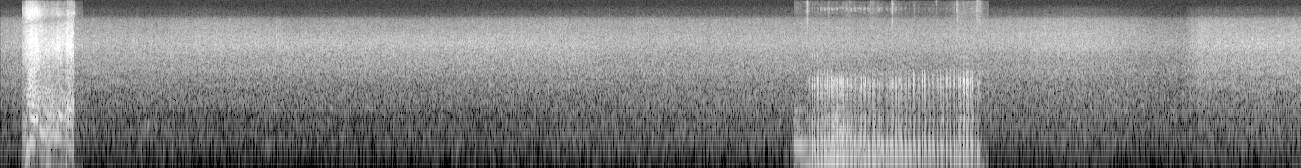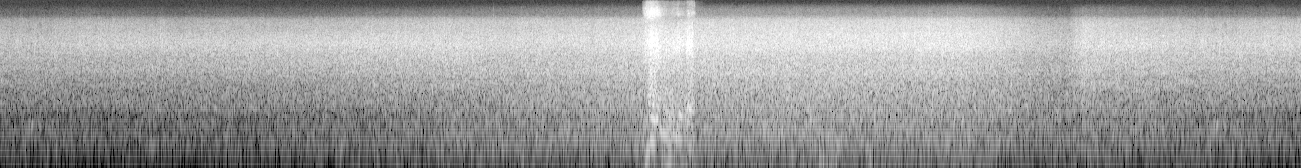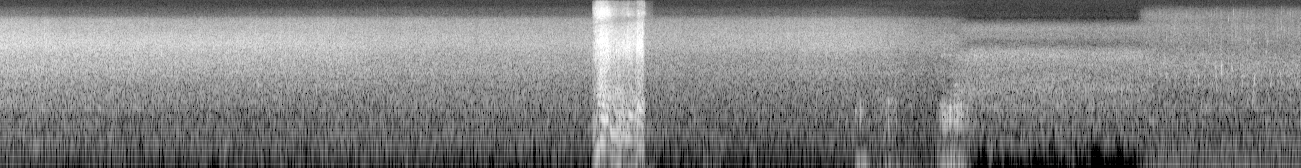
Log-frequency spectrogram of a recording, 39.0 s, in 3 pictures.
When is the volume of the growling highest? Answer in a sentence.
The loudest moment of the growling is at 8 seconds.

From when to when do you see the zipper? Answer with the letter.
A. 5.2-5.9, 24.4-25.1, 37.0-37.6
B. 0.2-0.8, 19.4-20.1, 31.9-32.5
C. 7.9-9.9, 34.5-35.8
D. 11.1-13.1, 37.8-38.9
B.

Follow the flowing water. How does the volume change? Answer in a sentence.
The loudness of the flowing water goes up, then down.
